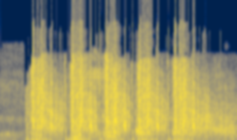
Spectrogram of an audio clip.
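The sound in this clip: Rapid gunfire from a shooting on a railway bridge, where a man taking aim is shot in the back: a loud, dense series of sharp bangs fired in quick succession, with no talking.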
